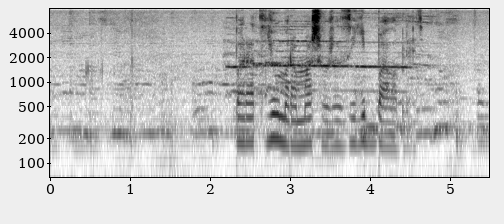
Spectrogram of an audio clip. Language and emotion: Russian, angry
